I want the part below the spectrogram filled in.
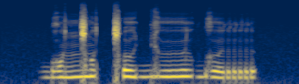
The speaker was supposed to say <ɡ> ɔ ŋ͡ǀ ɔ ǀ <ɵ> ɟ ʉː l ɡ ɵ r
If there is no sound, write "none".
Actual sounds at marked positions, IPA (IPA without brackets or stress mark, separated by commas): ɡ, ɵ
